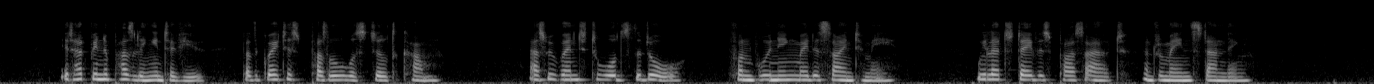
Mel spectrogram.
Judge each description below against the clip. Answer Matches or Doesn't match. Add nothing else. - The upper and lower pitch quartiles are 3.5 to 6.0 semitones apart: Doesn't match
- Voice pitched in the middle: Doesn't match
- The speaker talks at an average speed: Matches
